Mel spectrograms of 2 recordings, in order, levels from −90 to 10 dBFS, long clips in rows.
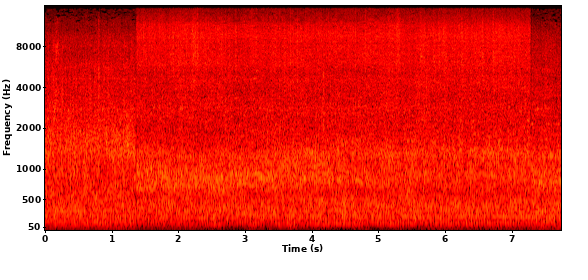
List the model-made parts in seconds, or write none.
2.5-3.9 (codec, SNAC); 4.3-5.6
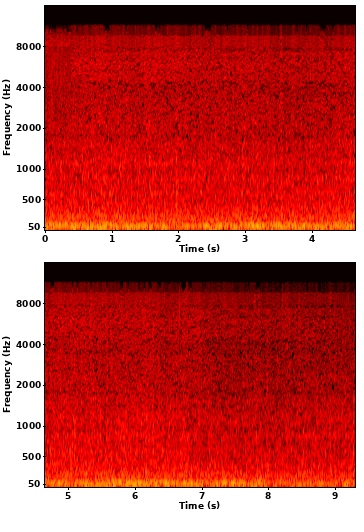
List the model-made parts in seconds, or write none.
2.2-3.4 (vocoder, BigVGAN v2); 6.9-9.3

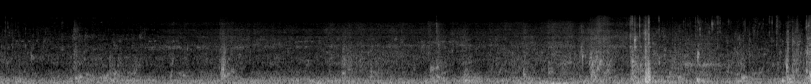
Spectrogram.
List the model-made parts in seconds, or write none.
1.6-6.5 (autoencoder, DAC-VAE)

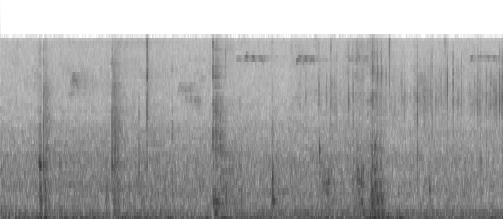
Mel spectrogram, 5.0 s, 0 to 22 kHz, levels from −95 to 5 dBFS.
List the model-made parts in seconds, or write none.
0.6-1.7 (vocoder, Vocos)

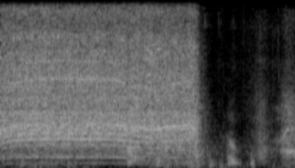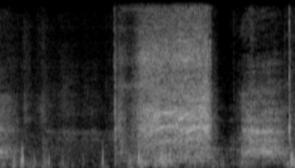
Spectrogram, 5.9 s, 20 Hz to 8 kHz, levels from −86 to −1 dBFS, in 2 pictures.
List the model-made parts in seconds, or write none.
2.3-4.7 (autoencoder, DAC-VAE)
